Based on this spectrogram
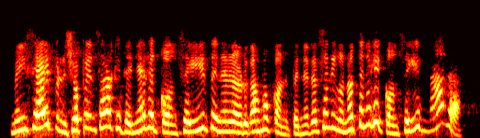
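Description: A woman at a high pitch, very wide pitch swings, very fast pace. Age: 40s. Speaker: personal trainer, pelvic floor specialist. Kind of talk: interview.

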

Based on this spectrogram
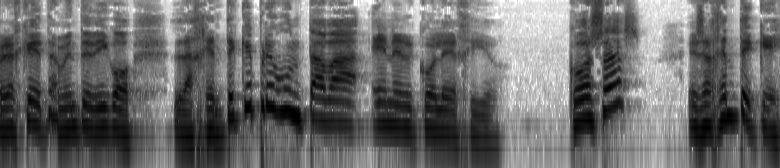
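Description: The man has a high pitch and makes very wide pitch swings. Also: fairly slow pace. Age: 20s. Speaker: podcast co-host. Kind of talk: casual chat.

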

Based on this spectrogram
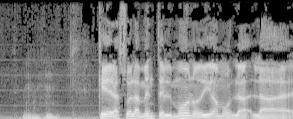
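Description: Against noticeable background noise, a man talks at a medium pitch and a moderate pace with ordinary pitch variation. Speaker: radio host. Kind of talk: casual chat.

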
